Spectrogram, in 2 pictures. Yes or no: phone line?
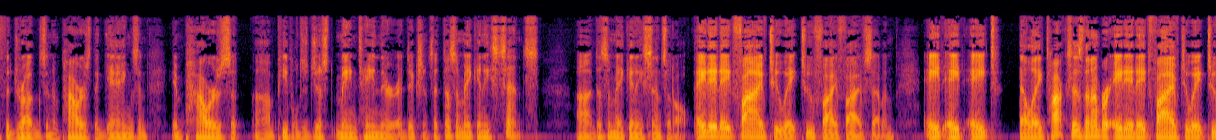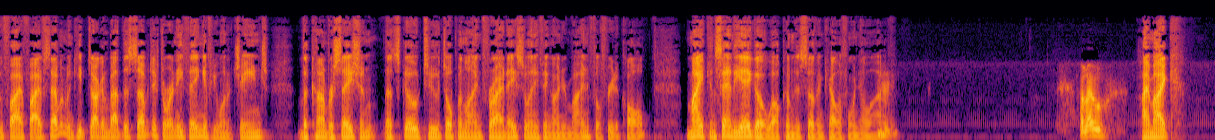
yes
